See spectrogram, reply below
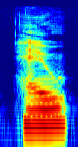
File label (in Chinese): "口" 台城 男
